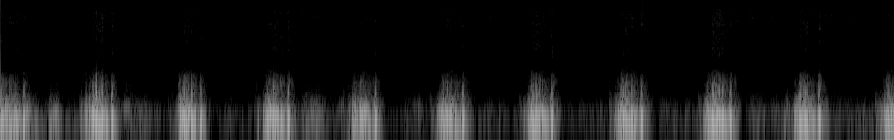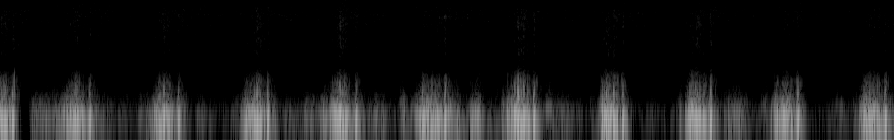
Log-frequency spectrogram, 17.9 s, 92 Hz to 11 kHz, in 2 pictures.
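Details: Aortic stenosis murmur from a 63-year-old man with severe advanced aortic valve stenosis, with a systolic gradient over 100 mmHg at catheterization. It is well heard over the precordium from the aortic area to the apex.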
